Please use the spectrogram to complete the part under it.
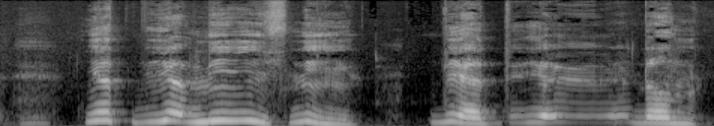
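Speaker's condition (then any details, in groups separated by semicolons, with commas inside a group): Cerebral palsy; has two wheelchairs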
